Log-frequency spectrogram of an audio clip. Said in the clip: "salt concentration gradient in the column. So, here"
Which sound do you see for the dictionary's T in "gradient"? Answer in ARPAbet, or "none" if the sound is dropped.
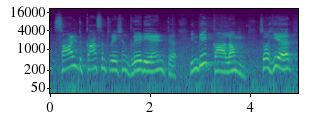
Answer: T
